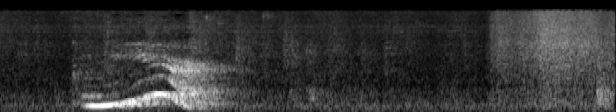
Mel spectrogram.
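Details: Eclectus parrot talking in the evening: one short, speech-like phrase with a rising then falling voice and clear harmonics, followed by quiet hiss and a burst of soft noise.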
